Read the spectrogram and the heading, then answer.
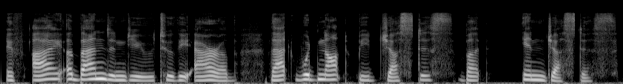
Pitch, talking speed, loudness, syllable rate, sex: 200 Hz, 135 wpm, -18 LUFS, 4.7 syllables/s, female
